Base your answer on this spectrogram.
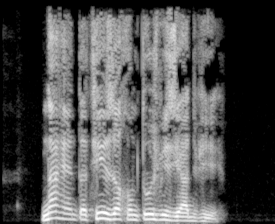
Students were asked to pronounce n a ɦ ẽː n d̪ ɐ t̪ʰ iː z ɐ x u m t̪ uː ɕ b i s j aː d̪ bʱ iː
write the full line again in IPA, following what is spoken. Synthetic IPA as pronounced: n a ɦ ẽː n t̪ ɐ t̪ʰ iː z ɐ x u m t̪ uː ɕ b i z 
